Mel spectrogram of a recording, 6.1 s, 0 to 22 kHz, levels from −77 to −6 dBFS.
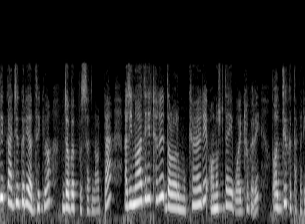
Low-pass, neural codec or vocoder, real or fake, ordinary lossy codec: none; codec, 16 kHz, 0.5 kbps, X-Codec, HuBERT features, trained on LibriSpeech; fake; none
